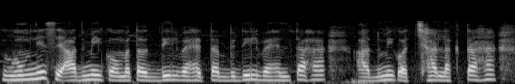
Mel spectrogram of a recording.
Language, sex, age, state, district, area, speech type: Urdu, female, 18-30, Bihar, Supaul, rural, spontaneous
